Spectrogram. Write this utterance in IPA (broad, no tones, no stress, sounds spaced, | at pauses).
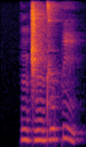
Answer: n d͡ʒ ĩ d ɨ p i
